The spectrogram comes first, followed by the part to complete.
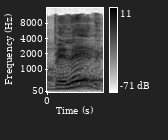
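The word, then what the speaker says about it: Belén: No, Belen, che poi fra l'altro si pronuncia Belen, ma qui siamo a Genova, si scrive Belin.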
